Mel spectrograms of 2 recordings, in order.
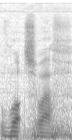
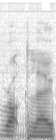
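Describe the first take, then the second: First: The name is said with its native pronunciation. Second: The name is read as English 'Rocklow'. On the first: The speaker calls it right. "but it's pronounced Wrocław" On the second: The speaker calls it wrong. "It looks like Rocklow"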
